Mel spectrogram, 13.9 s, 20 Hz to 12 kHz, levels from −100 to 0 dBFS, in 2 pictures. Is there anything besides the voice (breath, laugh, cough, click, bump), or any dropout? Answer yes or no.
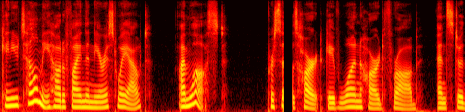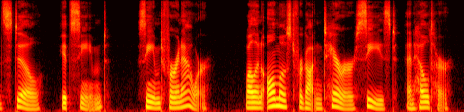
yes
